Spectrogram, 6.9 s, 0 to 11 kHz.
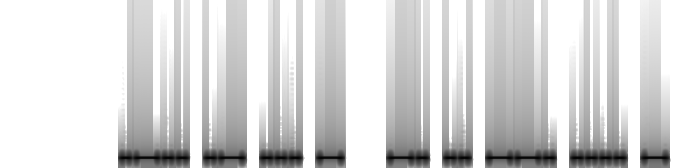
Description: Morse code, heard as a keyed tone, about 17 wpm, 700 Hz. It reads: LAST NIGHT
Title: Sentences from Top 1000 Words - Review Part 4 - 17wpm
